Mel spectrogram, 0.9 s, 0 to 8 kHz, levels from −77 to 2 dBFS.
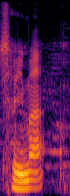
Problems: constant background noise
